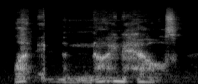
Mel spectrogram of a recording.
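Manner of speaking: muttering under breath. Narrator voices a woman looking towards the sea, muttering under her breath. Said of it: "she mutters under her breath".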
